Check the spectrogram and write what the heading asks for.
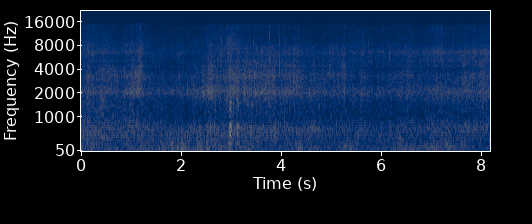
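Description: Wind buffeting the microphone over small waves washing against breakwater rocks, with one sharp click about three seconds in.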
